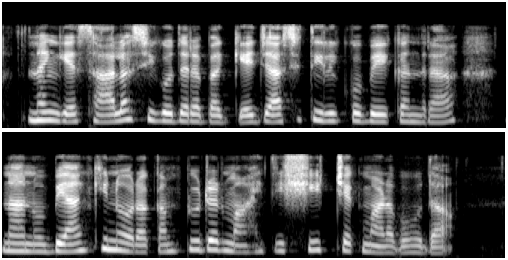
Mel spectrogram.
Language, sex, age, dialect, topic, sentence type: Kannada, female, 25-30, Central, banking, question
